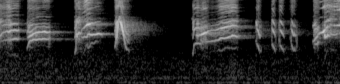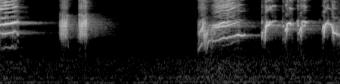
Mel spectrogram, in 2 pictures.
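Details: Grey-crowned goldfinch delivering several sprightly bursts of high chirps, liquid slurs and buzzy notes, with short gaps between phrases.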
